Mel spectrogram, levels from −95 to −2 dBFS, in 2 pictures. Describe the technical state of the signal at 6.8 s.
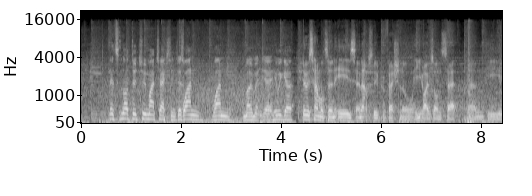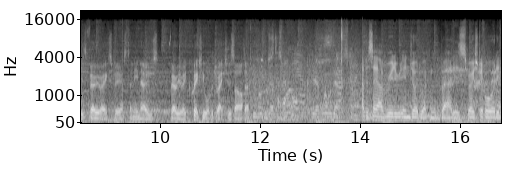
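At 6.84 s, roughly a tenth of a second vanishes and the sides butt together, likely audio missing between chunks of 2.5 s; the waveform shows an abrupt seam and the spectrogram a sharp vertical discontinuity.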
